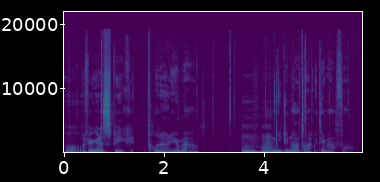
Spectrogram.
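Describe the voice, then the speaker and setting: A man playing a dominant, teasing lover in an intimate audio roleplay, murmuring in a breathy, husky voice that often drops to a whisper. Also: lowish voice, no echo, full character voice. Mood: firm, controlled. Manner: slow, murmured, commanding, with soft hums.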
